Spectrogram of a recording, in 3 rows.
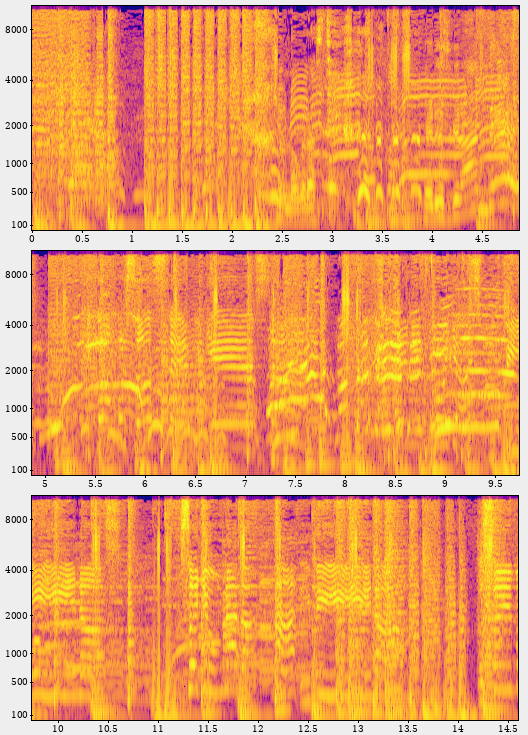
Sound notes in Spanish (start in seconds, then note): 2.8 Risas; 4.8 Gritos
